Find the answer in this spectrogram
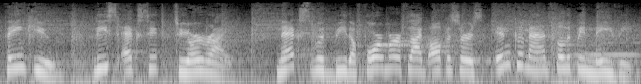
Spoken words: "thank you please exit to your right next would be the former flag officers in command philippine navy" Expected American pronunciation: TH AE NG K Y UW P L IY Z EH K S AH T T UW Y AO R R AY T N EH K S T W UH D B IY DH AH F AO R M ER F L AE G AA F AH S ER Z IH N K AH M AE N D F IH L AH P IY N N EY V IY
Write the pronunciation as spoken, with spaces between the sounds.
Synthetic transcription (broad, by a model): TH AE NG K Y UW P L IY S EH K S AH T T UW Y AO R R AY T N EH K S T W UH D B IY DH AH F AO R M ER F L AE G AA F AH S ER S IH N K AH M AE N D F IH L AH P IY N N EY V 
